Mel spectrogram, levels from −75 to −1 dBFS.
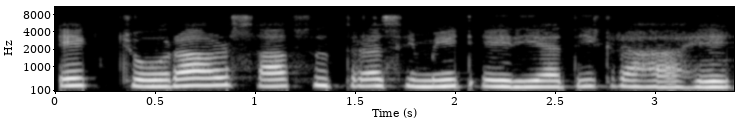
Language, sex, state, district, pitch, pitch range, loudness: Hindi, female, Arunachal Pradesh, Lower Dibang Valley, 250 Hz, 235-270 Hz, -14 LUFS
